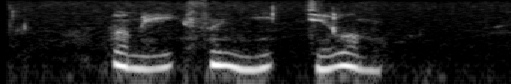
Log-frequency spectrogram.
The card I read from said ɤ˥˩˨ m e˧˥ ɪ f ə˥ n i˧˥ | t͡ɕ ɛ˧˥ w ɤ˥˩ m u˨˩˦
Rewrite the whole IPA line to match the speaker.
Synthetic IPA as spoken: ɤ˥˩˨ m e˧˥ ɪ s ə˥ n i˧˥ | t͡ɕ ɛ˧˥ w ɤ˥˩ m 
